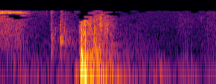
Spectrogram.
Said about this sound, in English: How do you knock? No, that's how you knock when you hope nobody's home. Right? Like you're out on visitation and it's your turn to talk.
